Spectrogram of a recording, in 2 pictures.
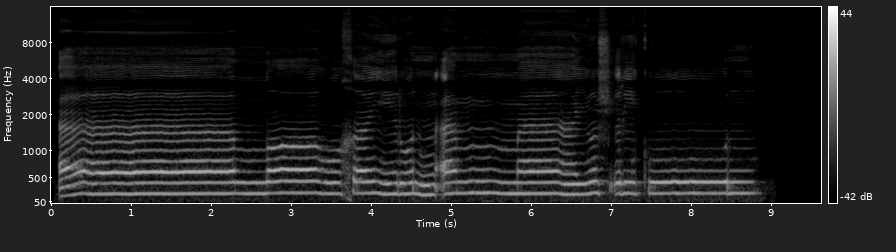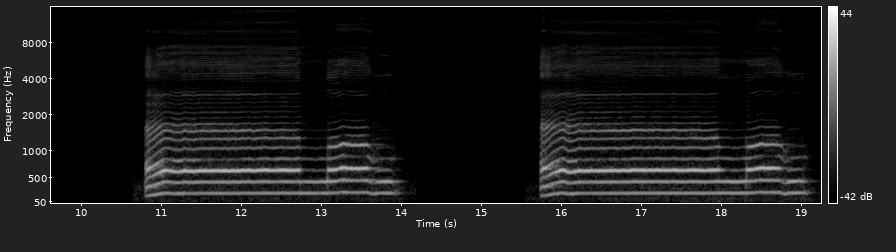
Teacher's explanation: jadi kita panjangkan dulu 6 harkat baru disambut dengan tasydid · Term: mad badal, mak badal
